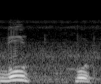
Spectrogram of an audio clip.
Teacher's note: this oo sound comes from the back of your mouth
